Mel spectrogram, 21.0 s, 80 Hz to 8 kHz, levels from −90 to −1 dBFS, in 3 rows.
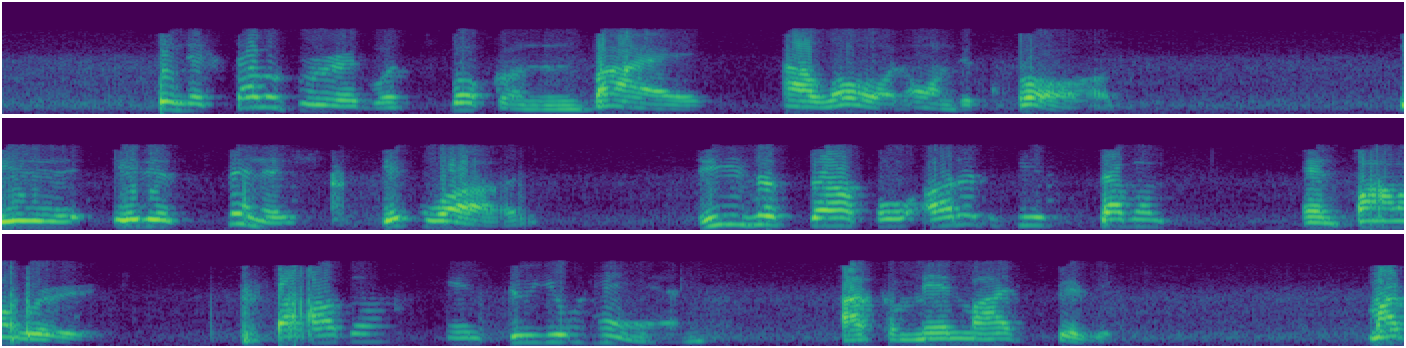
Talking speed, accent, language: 105 wpm, American, English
